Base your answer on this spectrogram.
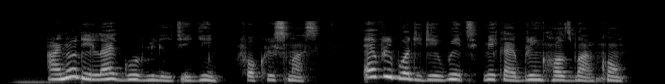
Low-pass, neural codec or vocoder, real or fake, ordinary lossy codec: none; none; real; none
